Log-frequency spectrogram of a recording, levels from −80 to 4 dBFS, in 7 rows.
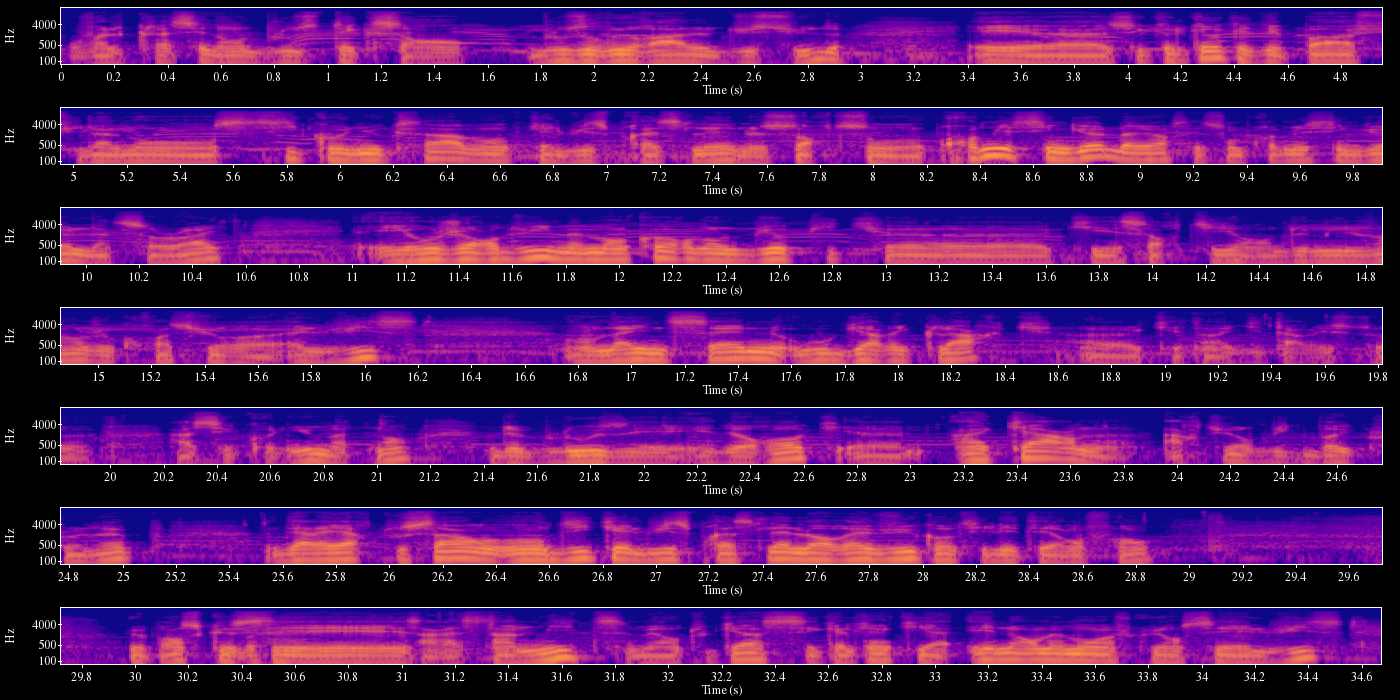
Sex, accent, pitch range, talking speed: male, French, 95-115 Hz, 200 wpm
